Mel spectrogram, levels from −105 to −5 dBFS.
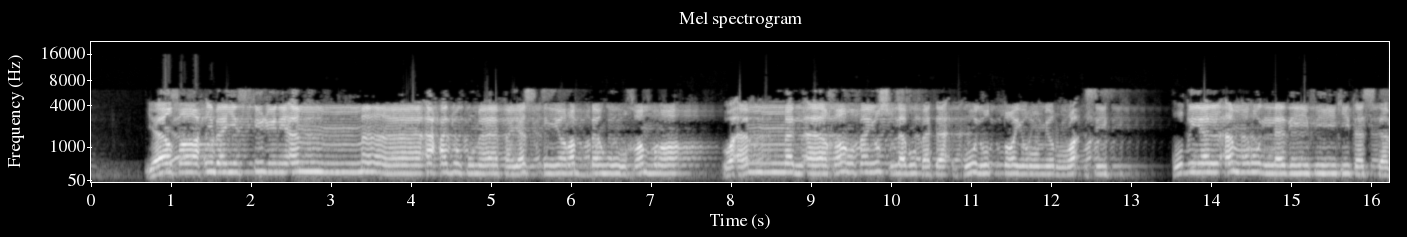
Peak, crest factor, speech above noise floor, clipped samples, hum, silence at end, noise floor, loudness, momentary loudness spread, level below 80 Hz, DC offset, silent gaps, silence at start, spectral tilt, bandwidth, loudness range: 0 dBFS; 18 dB; 44 dB; under 0.1%; none; 0 s; -62 dBFS; -17 LUFS; 9 LU; -66 dBFS; under 0.1%; none; 0.7 s; -3 dB/octave; 7.2 kHz; 4 LU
